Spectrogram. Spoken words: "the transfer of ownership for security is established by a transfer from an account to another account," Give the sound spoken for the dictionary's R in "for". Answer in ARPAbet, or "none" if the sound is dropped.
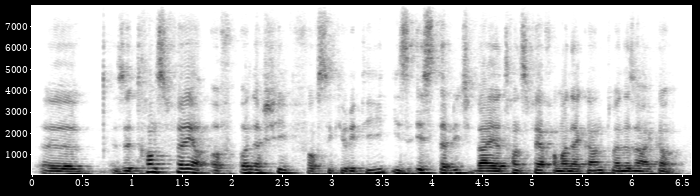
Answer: R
